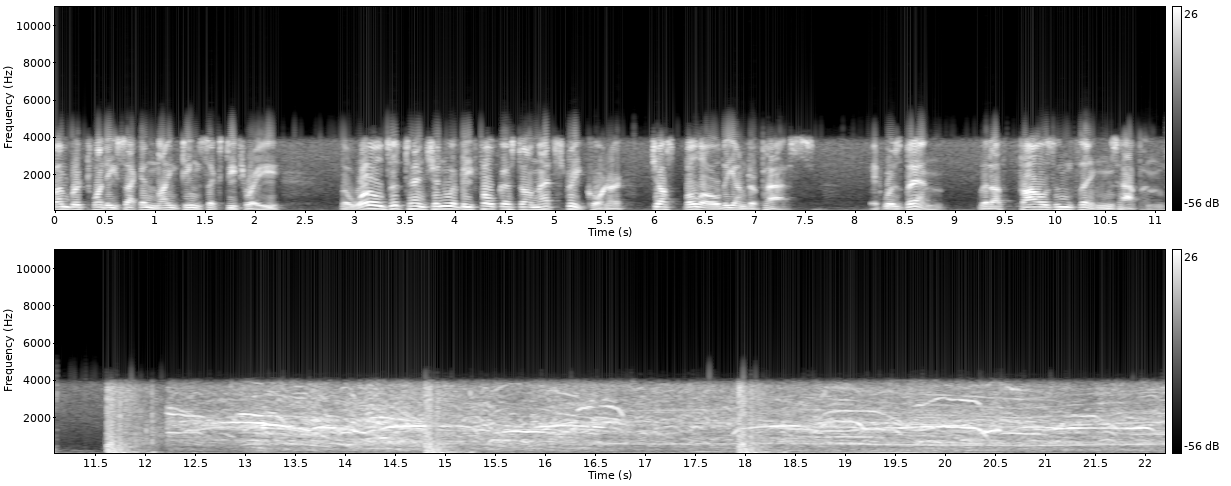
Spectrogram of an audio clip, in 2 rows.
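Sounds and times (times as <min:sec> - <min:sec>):
speech: 0:00.0 - 0:07.4, 0:08.1 - 0:11.8
sharp heavy bangs of gunshots: 0:11.6 - 0:22.1
large panicked crowd screaming at a street corner below an underpass: 0:12.2 - 0:22.1.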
